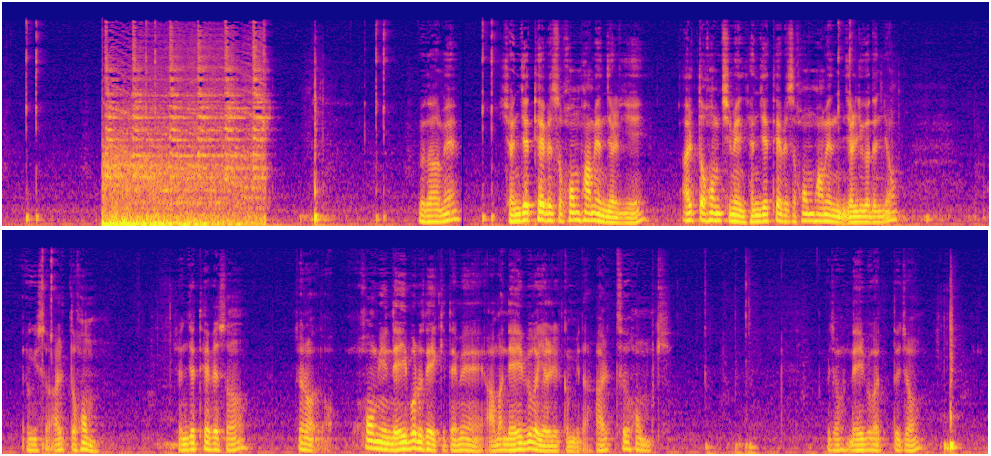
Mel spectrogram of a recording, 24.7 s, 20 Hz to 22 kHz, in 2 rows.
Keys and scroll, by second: 21.5 alt+Home.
